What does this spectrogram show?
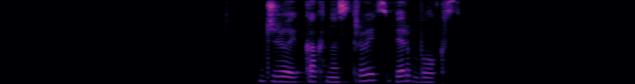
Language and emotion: Russian, neutral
